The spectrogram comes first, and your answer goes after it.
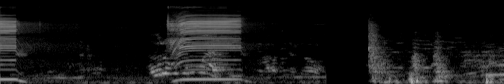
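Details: Cattle at Grabag livestock market after a foot-and-mouth disease outbreak: a drawn-out moo with a steady low tone and bright harmonics, followed by a brief break, then people talking.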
